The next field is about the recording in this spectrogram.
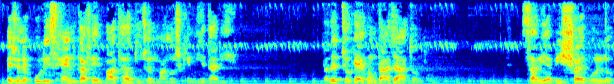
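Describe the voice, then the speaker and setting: Male narrator, medium pitch, dramatic thriller storytelling, scripted delivery, music behind. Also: moderate pace, pauses often, a little mellow. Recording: music under the voice.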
